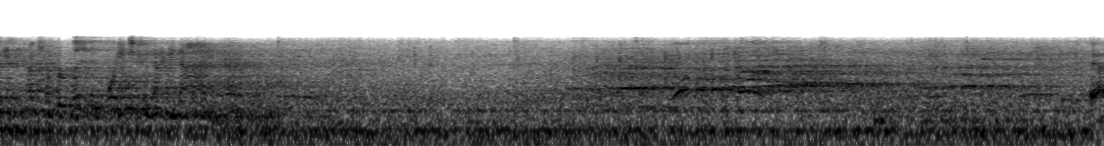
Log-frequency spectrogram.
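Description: Skate blades hiss and scrape across ice in a large echoing hall.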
